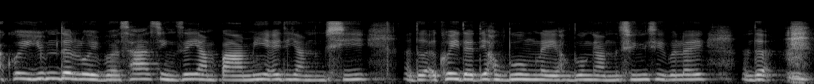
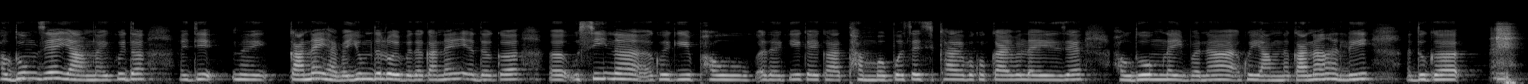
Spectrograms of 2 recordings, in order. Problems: none marked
